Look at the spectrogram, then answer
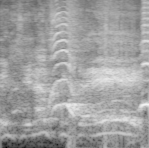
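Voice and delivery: very high, loud outburst; outraged shout. Acted. Husband outraged by his wife's excuse, shouting. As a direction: explode at the answer.

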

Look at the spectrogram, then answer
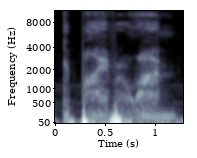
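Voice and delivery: close-mic whisper right in the ear. Acted. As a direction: breathe the goodbye into the mic. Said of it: "I'm going to whisper in my microphone".

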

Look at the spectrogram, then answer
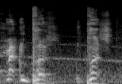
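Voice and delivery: high, urgent push to breathe; urgent coaching. Acted. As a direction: coax him back to life. Urging collapsed man to breathe.

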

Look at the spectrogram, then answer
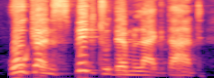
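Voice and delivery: normal talking voice

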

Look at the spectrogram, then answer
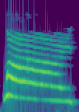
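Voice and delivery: long high wail; high drawn-out cry. Acted. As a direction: cry out high, holding the vowel. Cry amid a crash scene.

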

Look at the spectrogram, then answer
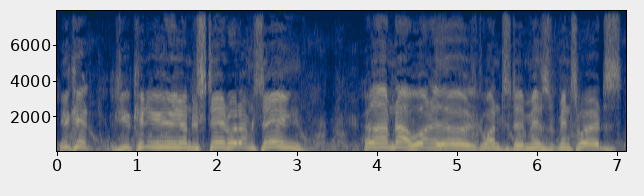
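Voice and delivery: put-on high, quirky old elder voice; old man voice. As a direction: play a kooky village elder. Village elder read aloud.

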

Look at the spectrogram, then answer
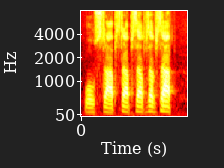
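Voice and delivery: ordinary talk

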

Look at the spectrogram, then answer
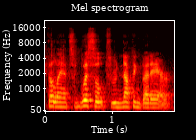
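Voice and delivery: ordinary delivery, nothing marked

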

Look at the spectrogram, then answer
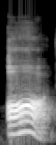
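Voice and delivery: loud, long, wide-open あー; open-throat vowel. Shown as a demonstration. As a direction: open the throat and belt a clear あー. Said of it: "喉を縦に開く". (喉を縦に開いて大きく「あー」)

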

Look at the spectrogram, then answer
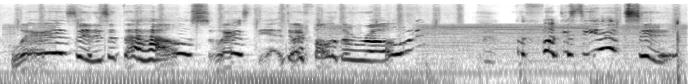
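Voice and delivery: very high, tearful-sounding whine; wailing. Real, not acted. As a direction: wail in despair at still being lost. Lost, cannot find the exit.

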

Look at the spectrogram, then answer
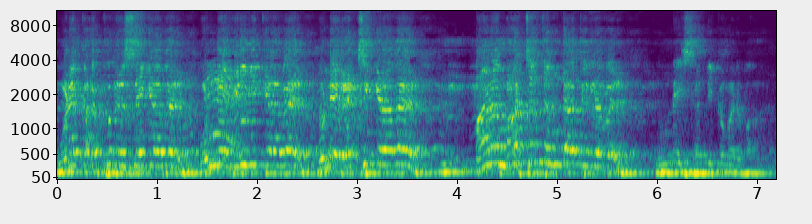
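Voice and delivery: climbing preacher's litany; emphatic preaching. Real, not acted. Preacher promising the congregation their healer is coming, emphatic preaching.

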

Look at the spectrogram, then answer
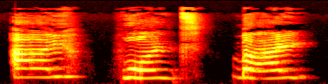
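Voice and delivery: high, slow wail of demand; crying out. A narrator's reading. Sarah demanding her bear at last, crying out. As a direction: draw out each word, building to a long cry. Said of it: "cried Sarah".

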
